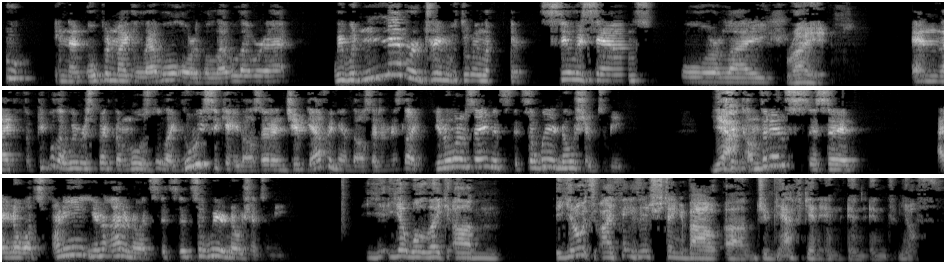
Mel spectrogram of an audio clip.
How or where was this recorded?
video call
